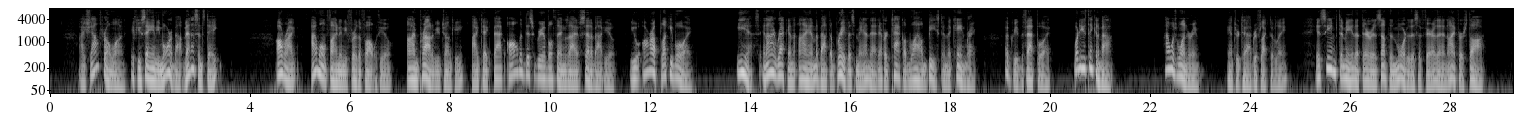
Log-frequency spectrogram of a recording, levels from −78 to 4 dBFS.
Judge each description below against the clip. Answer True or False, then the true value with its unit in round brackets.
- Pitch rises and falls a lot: True (6.9 semitones)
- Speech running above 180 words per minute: True (190 wpm)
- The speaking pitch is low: True (90 Hz)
